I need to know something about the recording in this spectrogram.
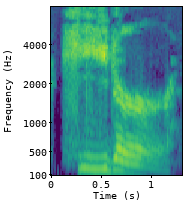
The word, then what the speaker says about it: Heder: I like the American pronunciation. Heder.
